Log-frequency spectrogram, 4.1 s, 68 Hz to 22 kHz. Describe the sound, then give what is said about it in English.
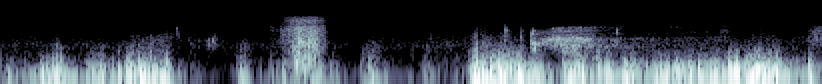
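Gusty wind buffets outdoors on a sunny, blue-sky morning of about 40 degrees in the high plains, in low, rumbling bursts, briefly dropping away before surging back louder and steadier, with a short airy hiss in the middle. “I didn't realize quite how windy it was out here.”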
